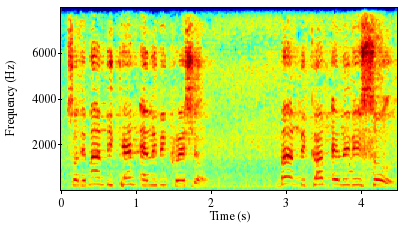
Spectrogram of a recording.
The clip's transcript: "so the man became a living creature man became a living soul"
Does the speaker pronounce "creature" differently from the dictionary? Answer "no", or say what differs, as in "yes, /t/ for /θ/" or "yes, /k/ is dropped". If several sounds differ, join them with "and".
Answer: yes, /ʃ/ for /tʃ/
